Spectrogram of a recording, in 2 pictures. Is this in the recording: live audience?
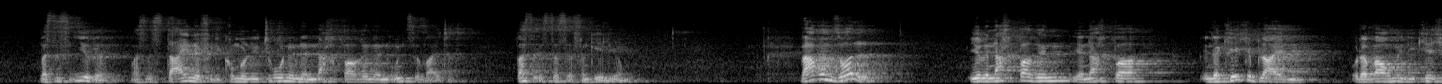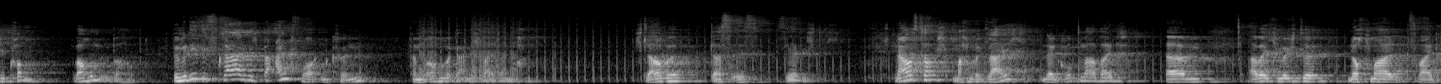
yes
